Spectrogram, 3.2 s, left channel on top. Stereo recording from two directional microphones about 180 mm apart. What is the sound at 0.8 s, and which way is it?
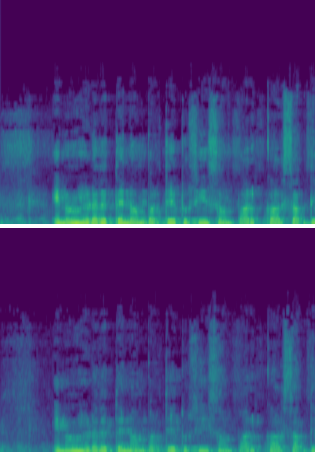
A woman's voice, 10° left (ahead or behind).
